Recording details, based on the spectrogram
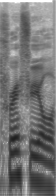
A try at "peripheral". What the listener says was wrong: You missed that last R. Peripheral. Peripheral.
